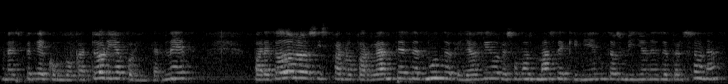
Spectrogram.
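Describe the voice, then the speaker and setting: At a fairly quick pace, a woman speaks in a high voice with fairly even intonation, amid noticeable background noise and audible room echo. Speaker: poet. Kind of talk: talk to school students. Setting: school visit with students. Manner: conversational with hesitations.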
